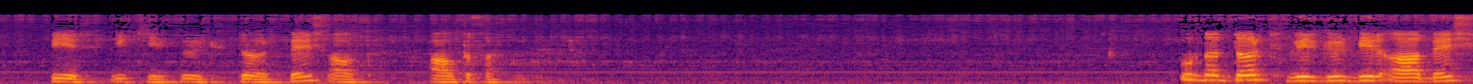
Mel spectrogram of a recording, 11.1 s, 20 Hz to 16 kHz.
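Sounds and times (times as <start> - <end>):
faint steady hum: 0.0 - 11.0
stylus scratching on tablet: 0.0 - 11.0
man speaking: 0.4 - 4.1, 8.9 - 11.0.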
